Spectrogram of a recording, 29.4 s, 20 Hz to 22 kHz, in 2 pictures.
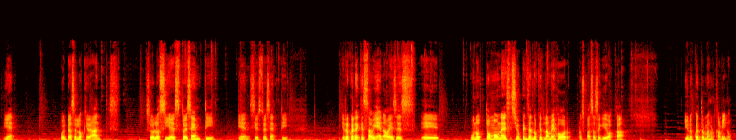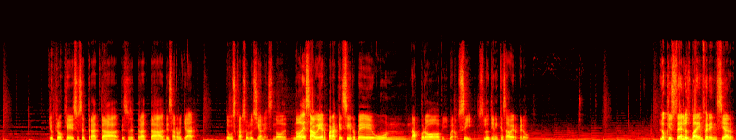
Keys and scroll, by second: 2.3 super+x, 3.0 super+v, 3.3 space, 3.7 shift+7, 4.1 space, 4.6 super+Left, 4.9 shift+1, 5.3 Left, 5.6 shift+super+Right, 5.9 super+x, 7.9 super+v, 8.1 super+s, 9.2 BackSpace, 9.4 super+s, 10.4 alt+shift+f, 10.9 super+s.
